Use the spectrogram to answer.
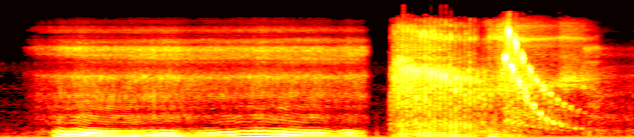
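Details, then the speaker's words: Prank phone call in Telugu: the caller deliberately imitates snoring down the line to irritate a friend who hates snoring. A loud, deep, rattling fake snore lasts a few seconds, then a harsh snorting burst. Simulated snoring. "So ఈరోజు అరవింద్ కి call చేసి only మాట్లాడేది ఏం లేదు ఖాళీ గురక పెట్టి బాగా irritate చేద్దాం కాల్ చేద్దాం"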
